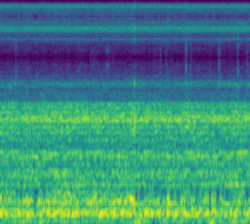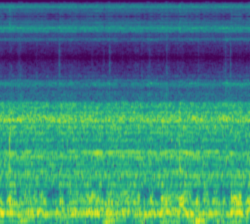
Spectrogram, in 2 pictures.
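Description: Case IH tractor's diesel engine running steadily under load as it pulls a field cultivator.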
